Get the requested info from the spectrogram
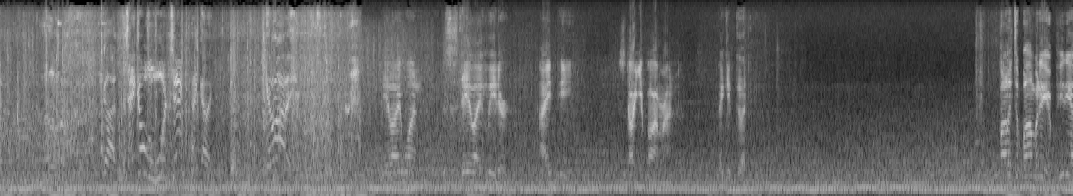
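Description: Steady low engine drone, with indistinct voices over it for the first ten seconds or so and again near the end.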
